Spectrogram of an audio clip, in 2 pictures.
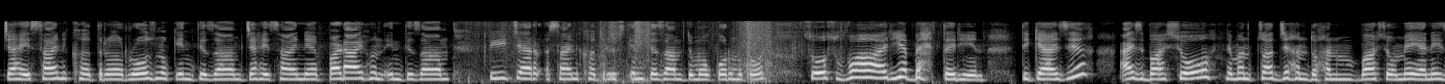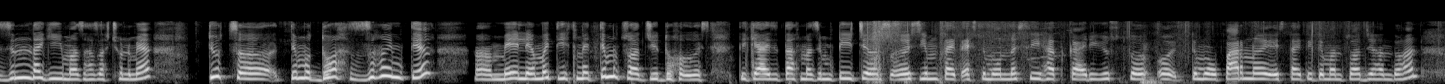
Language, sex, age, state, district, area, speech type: Kashmiri, female, 30-45, Jammu and Kashmir, Baramulla, rural, spontaneous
